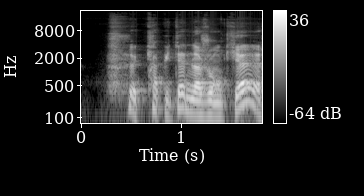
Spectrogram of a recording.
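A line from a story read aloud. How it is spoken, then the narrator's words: Exclaiming. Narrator (French): s'écria Gaston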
